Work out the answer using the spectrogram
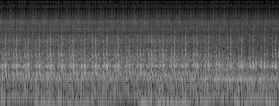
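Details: Subaru Impreza engine with a sharp, regular tapping about three times a second on top of a steady idle; a clear knock from inside the engine.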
